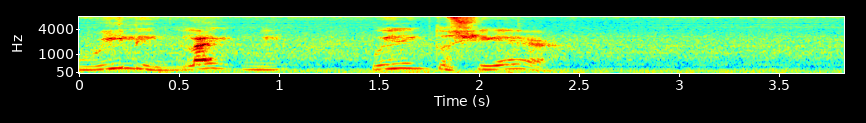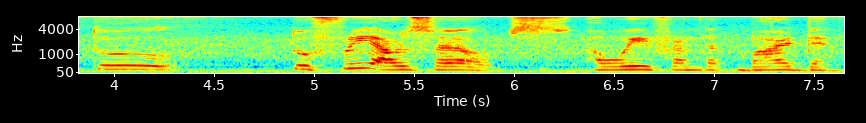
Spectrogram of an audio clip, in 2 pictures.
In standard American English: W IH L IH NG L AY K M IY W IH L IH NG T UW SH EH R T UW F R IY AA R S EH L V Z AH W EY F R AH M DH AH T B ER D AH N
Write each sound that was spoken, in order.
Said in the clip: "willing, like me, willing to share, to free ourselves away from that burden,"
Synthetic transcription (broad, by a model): W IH L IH NG L AY K M IY W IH L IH NG T UW SH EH R T UW F R IY AA W S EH L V S AH W EY F R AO M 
